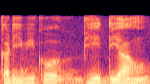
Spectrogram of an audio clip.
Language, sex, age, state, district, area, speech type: Hindi, male, 30-45, Bihar, Muzaffarpur, rural, spontaneous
